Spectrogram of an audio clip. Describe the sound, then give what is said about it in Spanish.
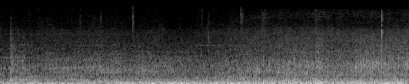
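A steady, dense low rumble of traffic on a city street full of buses, cars, scooters, bikes and people hurrying to work, with engines droning continuously and occasional faint brighter clicks or knocks on top, no voices standing out. “Caminamos por una calle repleta de autobuses, coches, patinetes, bicis, gente con prisa que intenta llegar al trabajo”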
